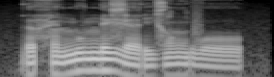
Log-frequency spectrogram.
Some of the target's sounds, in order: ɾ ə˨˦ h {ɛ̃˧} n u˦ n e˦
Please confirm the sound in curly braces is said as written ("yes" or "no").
yes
